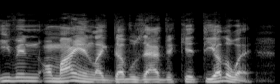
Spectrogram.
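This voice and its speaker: Bright, sharp tone from a man at a moderate pace, ordinary pitch variation, very clean recording with a silent background. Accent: New York. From New York. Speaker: comedian. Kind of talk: casual chat.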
